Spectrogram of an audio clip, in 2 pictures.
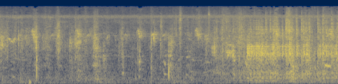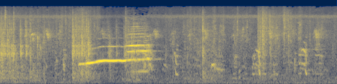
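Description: Goliath chickens cluck in a poultry house on a farm, scattered close clucks and soft calls over a rustling background, with a louder burst of squawking midway.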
